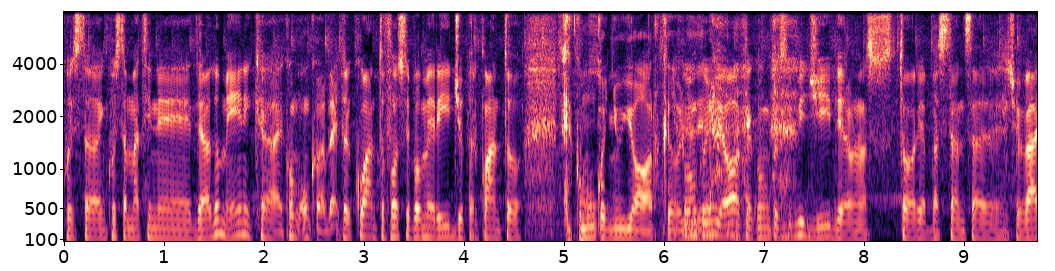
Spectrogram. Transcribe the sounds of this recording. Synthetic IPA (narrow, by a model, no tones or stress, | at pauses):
kwest̪aiŋkwest̪amat̪ːined̪elːad̪omeːnikʰaekːomuŋkʷwevabɛperkwant̪ofosːepomeɾid͡ʒːoperkwant̪oɛkːomuŋkwenjujɔrkkːomuŋkwenjujɔrkɛkːomuŋkwesibid͡ʒiviɛɾaunas | t̪ɔɾjaːbːast̪ant̪sat͡ʃɛva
